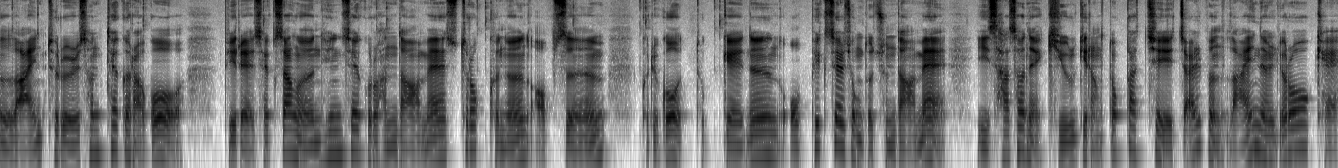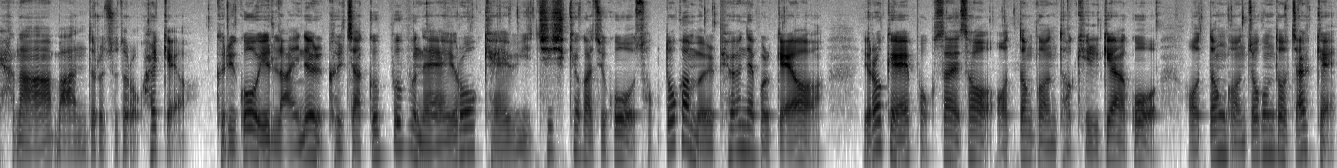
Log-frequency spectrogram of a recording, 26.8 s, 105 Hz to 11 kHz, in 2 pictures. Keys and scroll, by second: 15.7 v, 18.3 Left, 18.4 Up, 19.9 Up, 20.6 Right, 23.4 super+j, 25.7 shift+Left, 26.2 Up, 26.5 Down.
